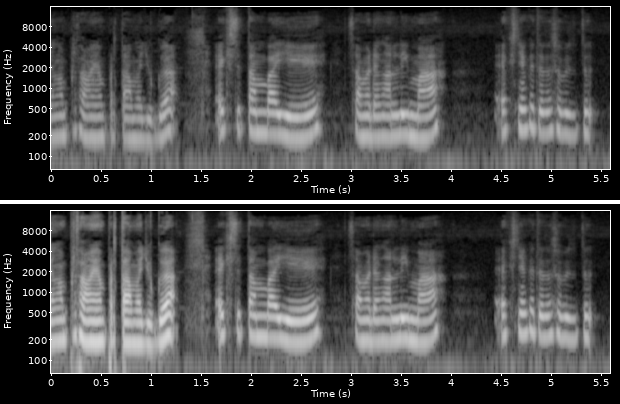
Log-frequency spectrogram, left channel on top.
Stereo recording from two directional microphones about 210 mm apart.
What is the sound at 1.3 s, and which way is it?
A woman's voice, 30° right (ahead or behind).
